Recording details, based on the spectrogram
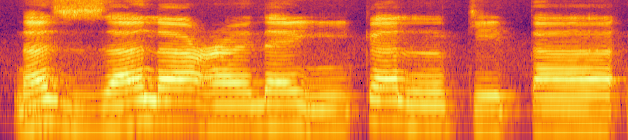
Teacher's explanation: fathah diiringi ya mati, ya bukan mad tabi'i, melainkan huruf lin. Jadi tidak dibaca panjang, melainkan dibaca lembut saja.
